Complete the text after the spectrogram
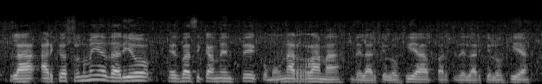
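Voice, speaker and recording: Lively intonation at a fairly quick pace, over noticeable background noise. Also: man, fairly high pitch for a man. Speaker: tour guide. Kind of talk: interview. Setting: outdoor cabins venue in Palenque.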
